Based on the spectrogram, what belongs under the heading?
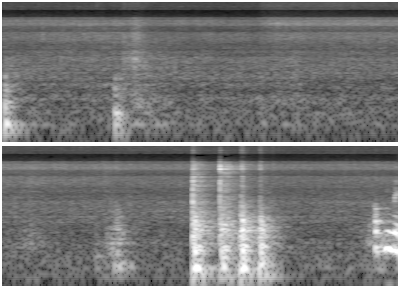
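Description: Dry urad dal sizzling quietly as it fries in an open wok, a low steady hiss. A spoon stirs it and knocks against the metal pan in a quick run of clatters about six seconds in, with a single light knock near the start.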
